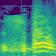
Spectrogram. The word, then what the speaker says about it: Sybil: Well, Sybil is how you pronounce her name.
